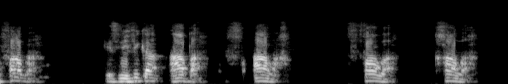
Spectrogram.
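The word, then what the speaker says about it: haba: Ya se vuelve muda la H. Aba, pero con H todavía. Es una H muda, ¿no? ¿Para qué pones una H muda? ¿Qué sentido tiene la H muda si no se pronuncia?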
